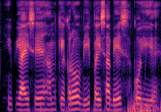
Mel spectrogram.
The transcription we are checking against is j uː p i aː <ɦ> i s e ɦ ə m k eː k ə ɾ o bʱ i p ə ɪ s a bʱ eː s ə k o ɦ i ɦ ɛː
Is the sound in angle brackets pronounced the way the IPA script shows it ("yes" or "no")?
no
